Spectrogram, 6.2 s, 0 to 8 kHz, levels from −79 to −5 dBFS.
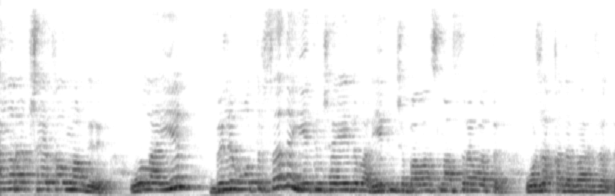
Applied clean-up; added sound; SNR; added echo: none; none; none; reverberation time 0.6 s.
